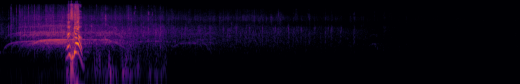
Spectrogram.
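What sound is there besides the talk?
audience applause for speaker Barbara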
